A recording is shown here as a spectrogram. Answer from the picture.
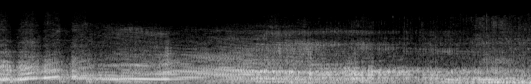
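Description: Ford Mustang GT's V8 revving up as the car accelerates away, its pitch climbing steeply at first and then easing back, with a few sharp cracks in the first second.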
